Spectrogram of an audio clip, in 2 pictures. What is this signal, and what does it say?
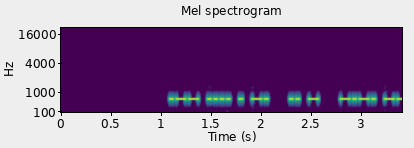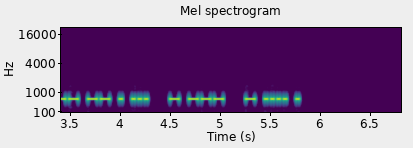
Morse code, heard as a keyed tone, about 38 wpm, 700 Hz. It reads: WHEN IT COMES TO THE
